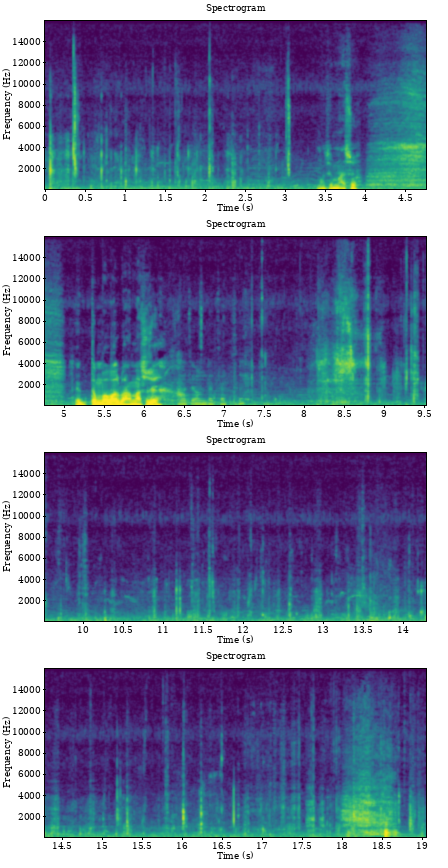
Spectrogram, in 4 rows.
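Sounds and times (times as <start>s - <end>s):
chewing and lip-smacking: 0.0s - 5.2s, 6.6s - 19.0s
wet mouth clicks: 8.2s - 10.4s.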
